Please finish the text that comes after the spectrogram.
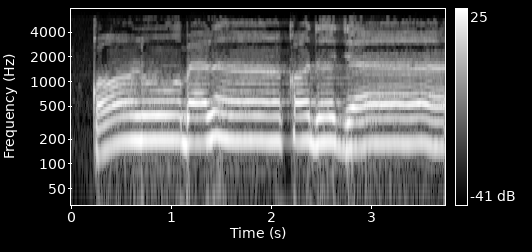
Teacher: Ini mad tabi'i bertemu dengan hamzah dalam satu kata. Ini masuk dalam kategori mad wajib muttasil. Mad wajib muttasil. Kita baca 4 sampai 5 harakat.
